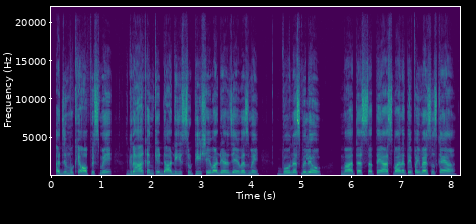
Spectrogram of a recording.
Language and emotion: Sindhi, happy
